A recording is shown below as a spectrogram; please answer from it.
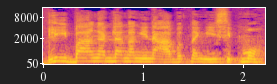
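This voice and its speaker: An actress playing a wry police sergeant, teasing and reproachful, in a radio drama. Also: female voice, medium pitch, fairly even intonation, a little fast, a bit bright, a little hiss or hum, lightly acted. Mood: chiding. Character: wry, chiding police sergeant at a small precinct. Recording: music bed under the voice.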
